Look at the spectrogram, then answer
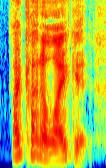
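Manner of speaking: mock sheepish, bashful, half-embarrassed tone. Retelling what the engaged man answered: imitating a sheepish reply.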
